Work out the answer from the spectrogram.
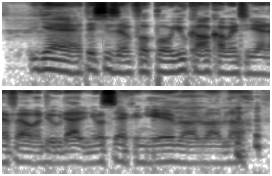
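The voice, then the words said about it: Impression of grumpy old football purist. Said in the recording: “So it's a great impression. It is a great impression.”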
